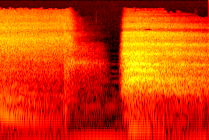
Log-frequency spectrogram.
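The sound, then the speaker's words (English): A deep breath drawn in during a guided meditation exercise: a soft, airy rush of breath, a brief silence, then a louder, fuller breathy intake that slowly fades, with no talking. “Do this with me. Take a deep breath.”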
